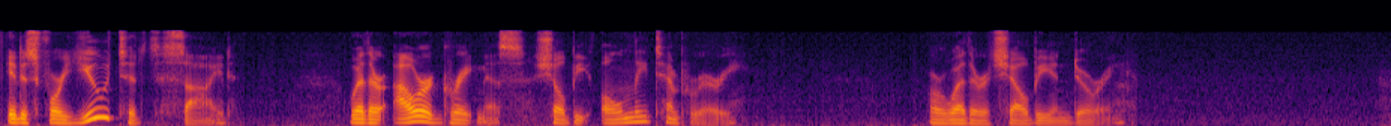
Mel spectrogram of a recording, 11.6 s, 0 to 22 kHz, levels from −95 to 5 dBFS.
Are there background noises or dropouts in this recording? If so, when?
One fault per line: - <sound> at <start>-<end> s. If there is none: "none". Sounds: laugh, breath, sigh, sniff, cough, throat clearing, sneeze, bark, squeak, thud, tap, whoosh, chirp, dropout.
none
